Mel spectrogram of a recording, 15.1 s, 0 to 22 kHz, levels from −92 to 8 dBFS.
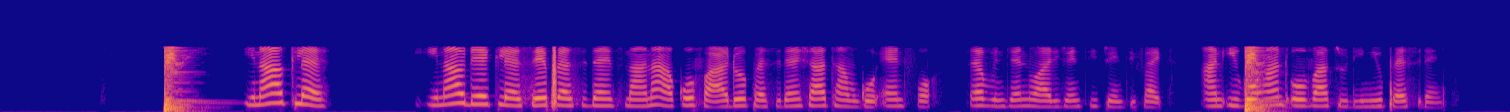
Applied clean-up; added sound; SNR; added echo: none; Thump, thud; -4 dB; none.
